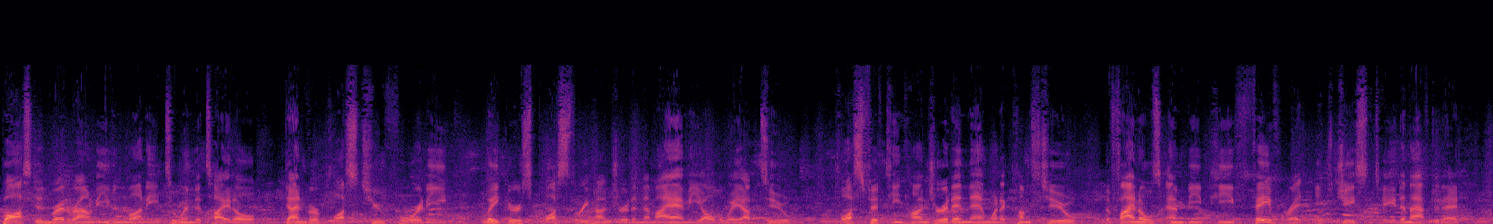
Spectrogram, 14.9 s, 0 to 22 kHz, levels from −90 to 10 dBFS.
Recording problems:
murmuring crowd; loud; throughout; 9 dB below the speech

